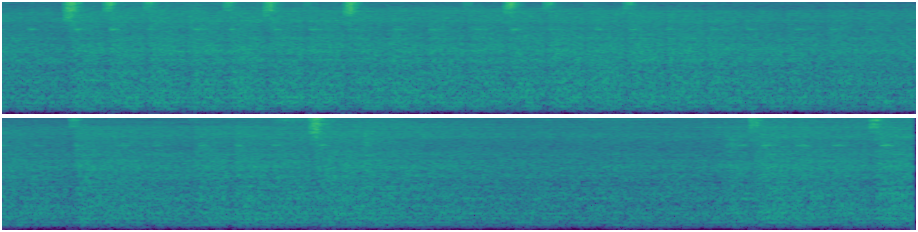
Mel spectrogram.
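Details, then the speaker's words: Continuous loud blowing roar with faint high ticks from a cold-air cooler numbing a man's skin during laser tattoo removal. "it's just super charged air institute it's it's very cold air that has a potential to freeze the skin or just numb it and it gets the skin very cold and takes away the stain of the procedure"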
